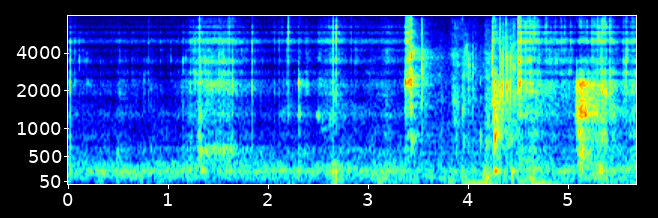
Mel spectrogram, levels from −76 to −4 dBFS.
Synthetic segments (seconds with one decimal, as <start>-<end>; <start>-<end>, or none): 0.0-3.4; 4.5-5.7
